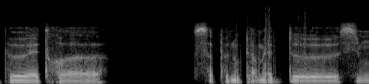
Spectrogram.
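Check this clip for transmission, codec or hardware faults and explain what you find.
One hardware fault is present. From 2.29 to 3.06 s, loose connector crackle: an unstable contact repeatedly opens and closes, chopping the speech into an irregular burst of scratchy crackle.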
